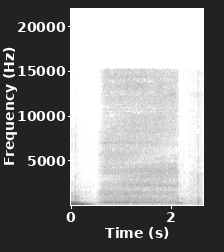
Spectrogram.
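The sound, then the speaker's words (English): Slow, deep inhalation during a guided stress-relief breathing exercise: a soft, steady, airy breath lasting about a second and a half, quiet and alone. “Let's take a slow, deep breath in.”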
